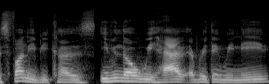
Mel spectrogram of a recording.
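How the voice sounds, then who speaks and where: A man with an unremarkable speaking voice talks at a fairly quick pace and fairly low pitch on a very clean recording with a silent background. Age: young. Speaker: commentator reacting to interviews. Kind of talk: video commentary.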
